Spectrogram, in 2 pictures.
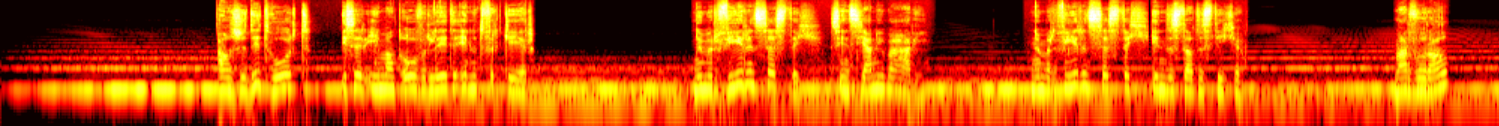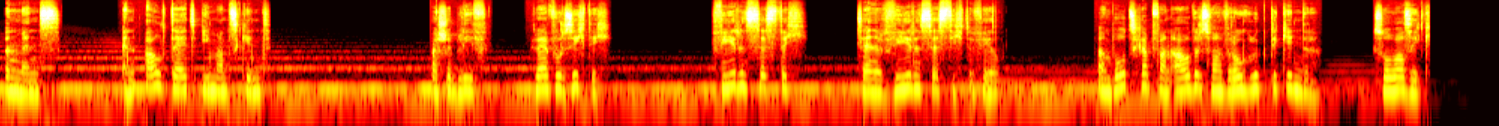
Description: Ouders van Verongelukte Kinderen maken een radiospot voor elk dodelijk verkeersslachtoffer.
De spots werden geproduced door Raygun met de medewerking van échte ouders van verongelukte kinderen, geen acteurs.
